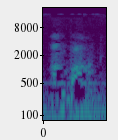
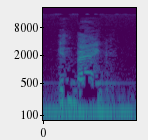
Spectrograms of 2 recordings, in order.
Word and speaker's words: en banc: Our extra word today is no, not Latin, but French, en banc. Or you'll also hear it said in bank.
